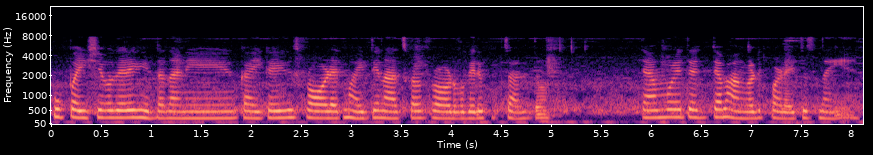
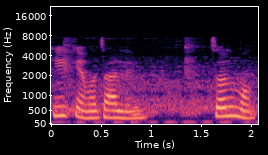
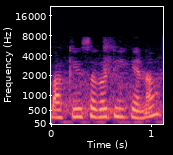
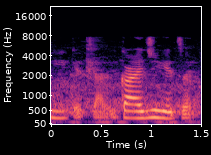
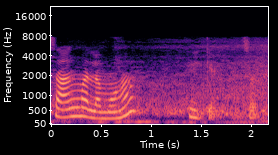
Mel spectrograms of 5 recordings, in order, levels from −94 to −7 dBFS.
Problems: constant background noise, background conversations at intervals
